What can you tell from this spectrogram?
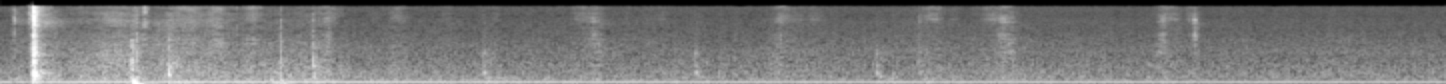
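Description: Computer keyboard: one sharp keystroke about a quarter second in, a few lighter key clicks just after, then scattered faint clicks over a steady low hum.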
